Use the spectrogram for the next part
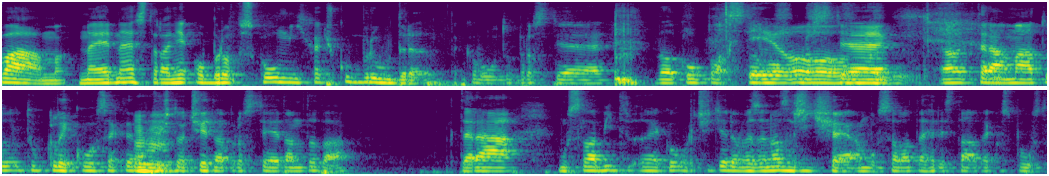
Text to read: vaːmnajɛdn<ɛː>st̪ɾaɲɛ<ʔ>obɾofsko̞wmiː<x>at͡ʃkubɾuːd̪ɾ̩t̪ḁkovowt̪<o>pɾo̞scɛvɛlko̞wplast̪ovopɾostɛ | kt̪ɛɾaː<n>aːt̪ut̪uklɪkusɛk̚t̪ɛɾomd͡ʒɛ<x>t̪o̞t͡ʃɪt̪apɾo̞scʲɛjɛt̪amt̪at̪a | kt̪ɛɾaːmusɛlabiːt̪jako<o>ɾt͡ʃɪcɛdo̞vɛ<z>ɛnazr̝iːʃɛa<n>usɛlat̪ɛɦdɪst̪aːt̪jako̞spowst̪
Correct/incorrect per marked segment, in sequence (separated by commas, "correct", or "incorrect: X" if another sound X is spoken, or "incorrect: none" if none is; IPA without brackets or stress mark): correct, correct, correct, incorrect: u, incorrect: m, incorrect: ʃ, incorrect: u, correct, incorrect: m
